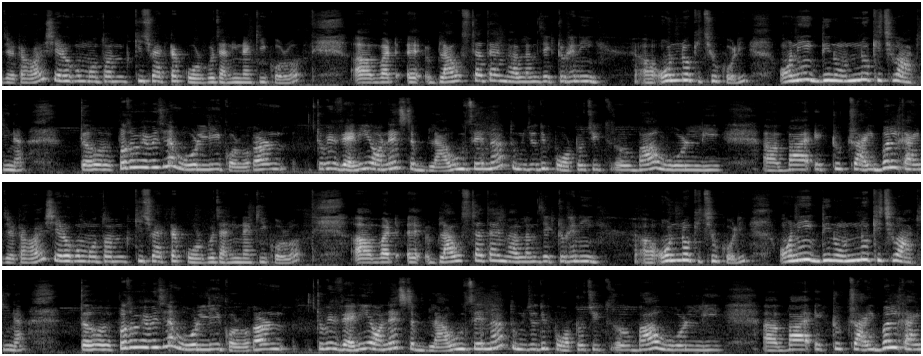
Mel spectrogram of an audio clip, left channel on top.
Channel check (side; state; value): both; normal; correlation 0.65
